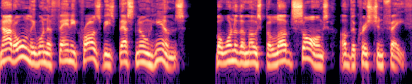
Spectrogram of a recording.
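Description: A man with an American accent speaks in a plain, everyday voice with lively intonation. The recording is very clean, with a silent background. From New York state. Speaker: pastor. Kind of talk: radio devotional.

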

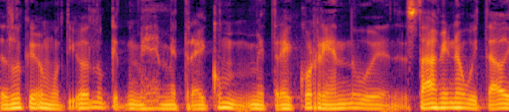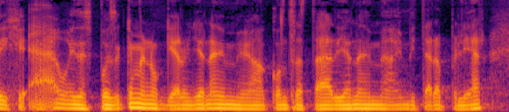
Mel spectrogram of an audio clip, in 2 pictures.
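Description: In a very clean recording with a silent background, a dark, mellow voice races along at a very fast pace with fairly even intonation and hardly any pauses. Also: man, fairly low pitch for a man. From Mexico, Monterrey. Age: 40s. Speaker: MMA fighter. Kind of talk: casual chat.

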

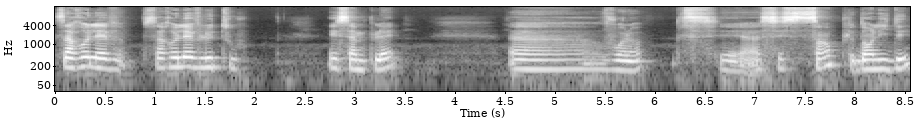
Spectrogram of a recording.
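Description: Speaking at a very slow pace with long, frequent pauses, a woman uses fairly even intonation. Her tone is dark and mellow, and her pitch is fairly low. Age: 30s. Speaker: couples coach and podcast host. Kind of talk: solo podcast monologue. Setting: alone at her desk. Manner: hesitant, many fillers.

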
